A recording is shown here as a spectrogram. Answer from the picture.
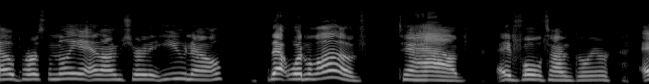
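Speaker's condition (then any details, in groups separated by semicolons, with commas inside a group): Cerebral palsy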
